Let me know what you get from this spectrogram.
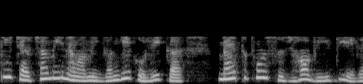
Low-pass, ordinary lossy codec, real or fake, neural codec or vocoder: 3.6 kHz; none; fake; vocoder, 22.05 kHz, 80 mel bands, HiFi-GAN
